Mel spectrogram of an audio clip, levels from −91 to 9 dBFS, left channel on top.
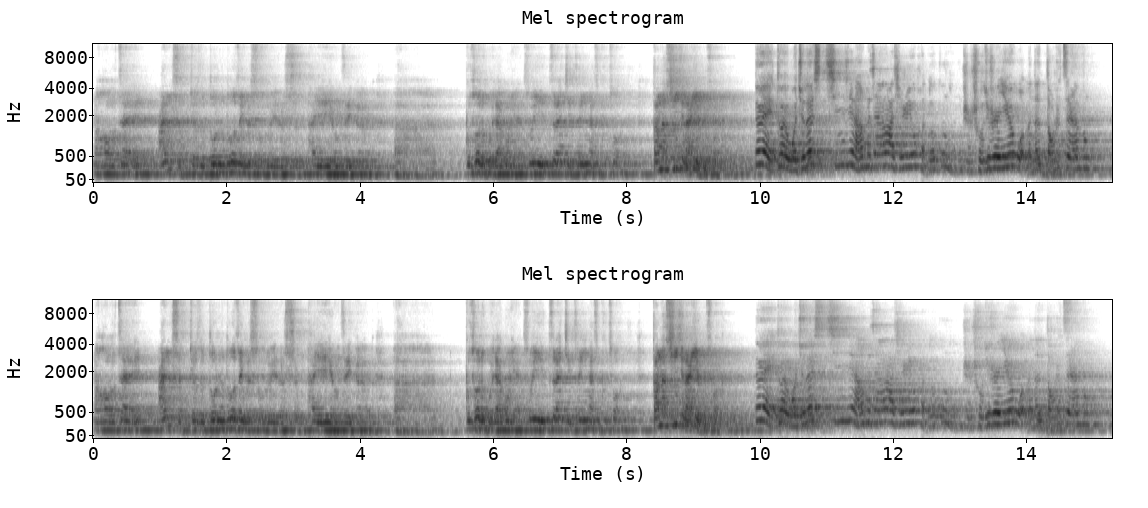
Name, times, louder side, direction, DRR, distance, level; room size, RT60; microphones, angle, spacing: voice 1, 0.0-5.2 5.6-7.9 8.4-9.5 14.1-14.4, equal, 80° right, 2 dB, 1.8 m, -21 dB
voice 2, 9.9-15.0, left 3 dB, 80° left, 7 dB, 1.1 m, -19 dB
17.5 x 15.0 x 5.1 m, 2.5 s
head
